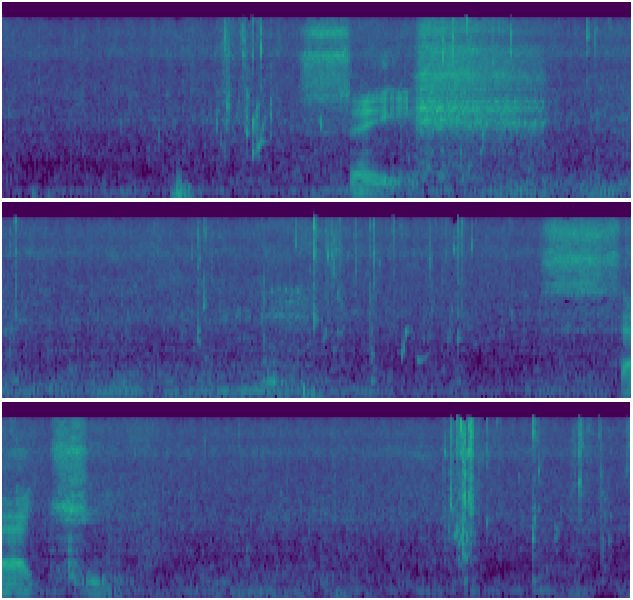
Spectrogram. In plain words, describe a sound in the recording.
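Water sloshes and splashes as a hand stirs it in a bucket.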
